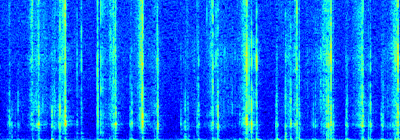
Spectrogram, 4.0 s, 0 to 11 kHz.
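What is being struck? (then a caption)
Small cardboard box. A small, hollow pink cardboard serum box is held up and tapped and scratched with fingertips and nails along its flat sides. A quick, uneven run of short, dry taps with a faint hollow tone around 1.3 kHz mixes with soft, bright scratching between them. Each tap dies away almost instantly.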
